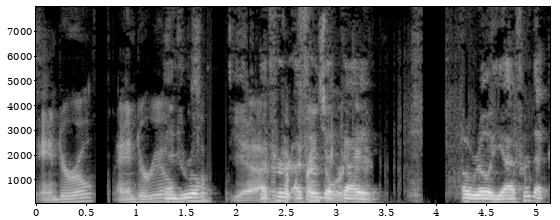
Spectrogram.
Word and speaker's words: Anduril: I think it's Anduril.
